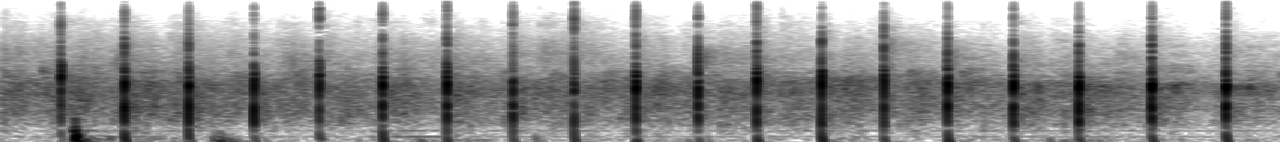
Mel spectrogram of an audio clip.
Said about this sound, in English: So if we could give her a round of applause.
